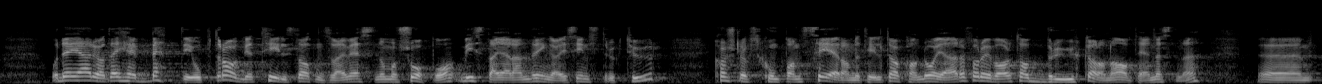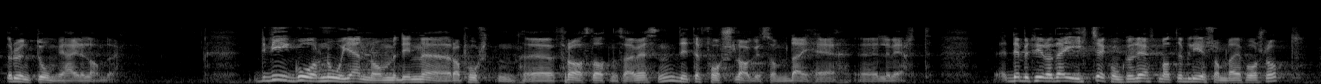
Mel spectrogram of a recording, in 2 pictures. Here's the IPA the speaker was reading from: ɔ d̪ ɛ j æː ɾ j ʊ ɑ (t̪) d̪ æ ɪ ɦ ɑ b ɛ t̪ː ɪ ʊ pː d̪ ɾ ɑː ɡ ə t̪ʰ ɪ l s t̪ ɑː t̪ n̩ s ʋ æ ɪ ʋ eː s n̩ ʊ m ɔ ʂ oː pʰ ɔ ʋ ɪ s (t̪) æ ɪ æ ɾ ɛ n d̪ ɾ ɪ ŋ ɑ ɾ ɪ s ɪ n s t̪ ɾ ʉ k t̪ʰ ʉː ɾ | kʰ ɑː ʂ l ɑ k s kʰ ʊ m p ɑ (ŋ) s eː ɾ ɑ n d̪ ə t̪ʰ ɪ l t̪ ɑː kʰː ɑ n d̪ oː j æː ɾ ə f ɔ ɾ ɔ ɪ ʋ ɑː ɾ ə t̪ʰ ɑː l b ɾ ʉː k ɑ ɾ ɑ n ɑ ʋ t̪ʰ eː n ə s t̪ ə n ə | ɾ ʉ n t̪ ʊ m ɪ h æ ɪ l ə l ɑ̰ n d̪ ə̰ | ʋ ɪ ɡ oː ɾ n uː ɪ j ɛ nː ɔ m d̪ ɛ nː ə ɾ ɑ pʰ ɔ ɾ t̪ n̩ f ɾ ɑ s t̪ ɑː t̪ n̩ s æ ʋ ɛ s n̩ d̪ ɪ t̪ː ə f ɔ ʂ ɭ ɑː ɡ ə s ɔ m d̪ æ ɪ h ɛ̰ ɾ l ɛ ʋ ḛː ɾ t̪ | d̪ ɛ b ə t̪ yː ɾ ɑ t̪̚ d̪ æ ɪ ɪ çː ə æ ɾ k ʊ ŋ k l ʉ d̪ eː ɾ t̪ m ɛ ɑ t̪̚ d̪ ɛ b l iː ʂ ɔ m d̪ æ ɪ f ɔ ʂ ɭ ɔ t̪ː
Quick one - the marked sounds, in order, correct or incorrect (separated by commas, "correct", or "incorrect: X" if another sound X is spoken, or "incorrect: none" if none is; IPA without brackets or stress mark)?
correct, incorrect: d̪, incorrect: n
